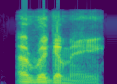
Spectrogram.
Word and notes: origami: British English

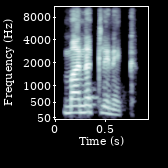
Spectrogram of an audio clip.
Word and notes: monoclinic: Indian

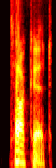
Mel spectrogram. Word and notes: tucket: American English

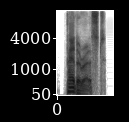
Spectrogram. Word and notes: pederast: British English

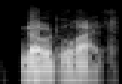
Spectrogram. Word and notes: notelet: American English

